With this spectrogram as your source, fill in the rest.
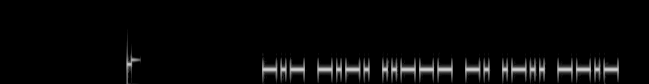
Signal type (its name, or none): Morse code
